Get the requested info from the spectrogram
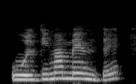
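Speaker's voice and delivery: "Últimamente" slowly, loading "Úl" and again "men"; double stress. Shown as a demonstration. Teacher repeats the example for students, stressing "Úl" and "men" in "Últimamente". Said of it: "carga de voz en la pri".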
